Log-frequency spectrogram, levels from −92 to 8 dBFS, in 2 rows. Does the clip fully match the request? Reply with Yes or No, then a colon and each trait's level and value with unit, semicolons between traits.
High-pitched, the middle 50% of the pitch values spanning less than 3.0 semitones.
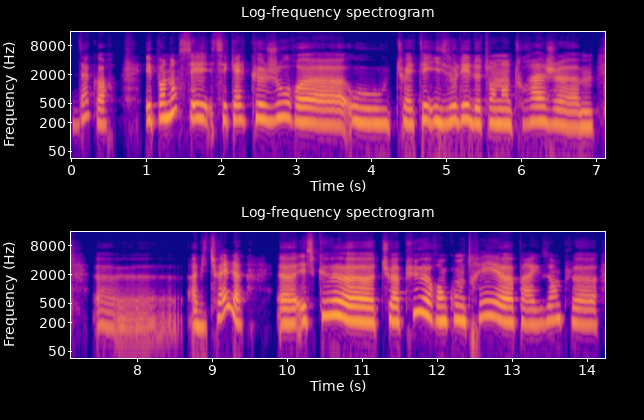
No: high, 210 Hz; average, 3.5 semitones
